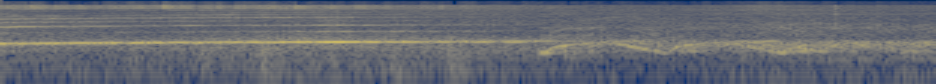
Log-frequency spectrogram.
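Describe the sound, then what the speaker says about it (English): An ambulance siren sounds outdoors, first a steady tone and then a rising and falling wail, loud and fairly near as the vehicle passes, with traffic rumble beneath and no talk. "There's an ambulance."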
